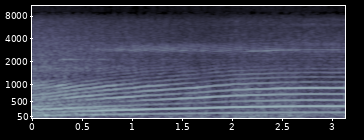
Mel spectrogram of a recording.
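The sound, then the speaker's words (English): A man imitates a cow's moo with one long, steady, buzzy drone lasting about three seconds, its pitch rising slowly. It has a rough, engine-like quality and no other talking. “says he can do an impressive cow noise.”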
